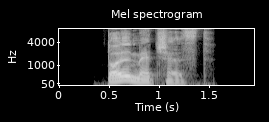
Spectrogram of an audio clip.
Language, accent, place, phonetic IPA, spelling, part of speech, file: German, Germany, Berlin, [ˈdɔlmɛt͡ʃəst], dolmetschest, verb, De-dolmetschest.ogg
- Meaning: second-person singular subjunctive I of dolmetschen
